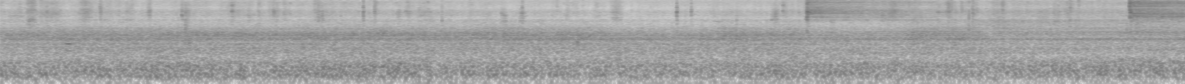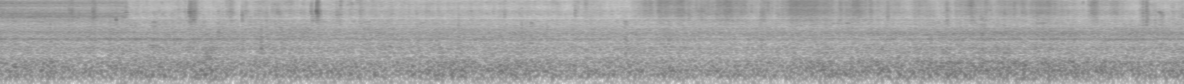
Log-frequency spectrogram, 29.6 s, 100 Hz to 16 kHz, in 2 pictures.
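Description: Steady running noise heard inside the passenger cabin of a 200 series Shinkansen travelling at speed: an even, deep rumble with a lighter hiss above it.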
